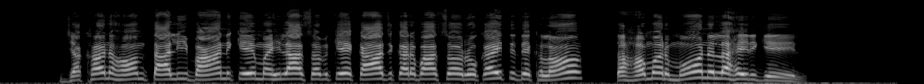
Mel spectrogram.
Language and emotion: Maithili, angry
